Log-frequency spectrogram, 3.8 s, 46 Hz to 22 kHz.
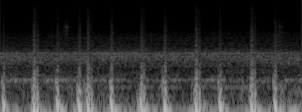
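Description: Steady low paired thumps at about 88 beats a minute over a soft hum; a normal heartbeat.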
